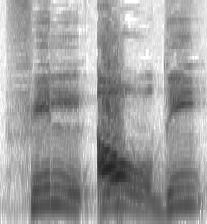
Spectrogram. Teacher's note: را ساکن ہے، اس کو موٹا کر کے پڑھیں گے اس وجہ سے کہ ما قبل اس کا مفتوح ہے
